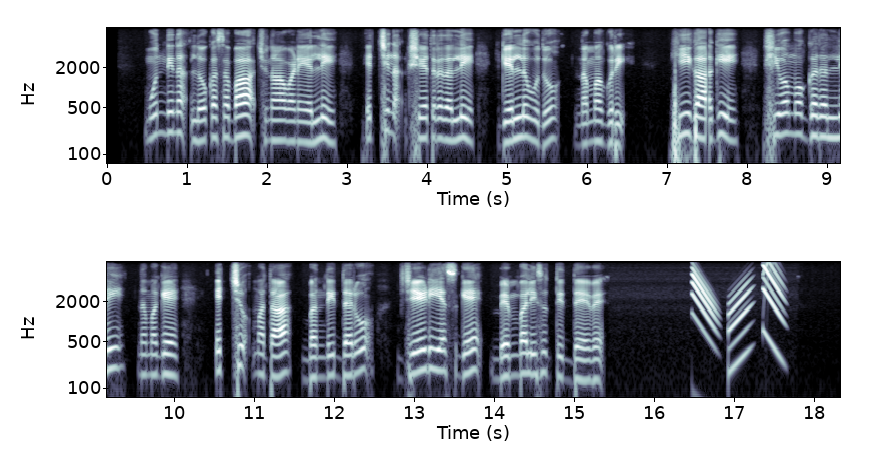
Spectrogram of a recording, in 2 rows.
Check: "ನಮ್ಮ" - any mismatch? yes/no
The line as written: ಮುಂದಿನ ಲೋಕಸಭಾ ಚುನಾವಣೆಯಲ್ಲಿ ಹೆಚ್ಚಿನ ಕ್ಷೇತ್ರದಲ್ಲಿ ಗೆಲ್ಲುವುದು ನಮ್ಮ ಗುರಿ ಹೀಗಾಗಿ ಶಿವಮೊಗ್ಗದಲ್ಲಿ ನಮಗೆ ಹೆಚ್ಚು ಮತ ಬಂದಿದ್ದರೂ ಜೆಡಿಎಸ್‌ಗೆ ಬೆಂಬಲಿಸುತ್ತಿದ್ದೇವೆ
no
